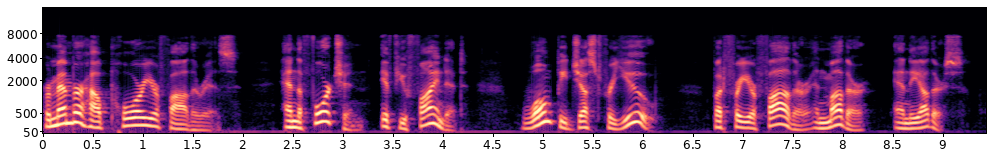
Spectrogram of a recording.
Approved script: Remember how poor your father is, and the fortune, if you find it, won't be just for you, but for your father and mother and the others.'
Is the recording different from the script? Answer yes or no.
no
